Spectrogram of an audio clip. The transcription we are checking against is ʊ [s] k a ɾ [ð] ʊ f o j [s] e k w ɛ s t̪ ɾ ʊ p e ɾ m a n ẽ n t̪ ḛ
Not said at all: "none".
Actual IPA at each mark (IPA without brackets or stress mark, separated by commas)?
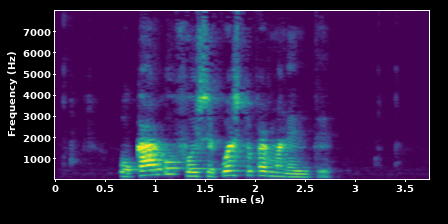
none, ɣ, s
